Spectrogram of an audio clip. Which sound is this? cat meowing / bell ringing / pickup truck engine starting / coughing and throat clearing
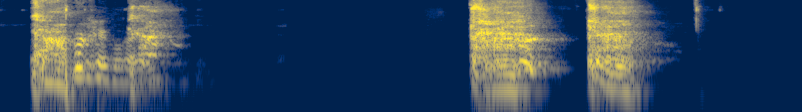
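coughing and throat clearing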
